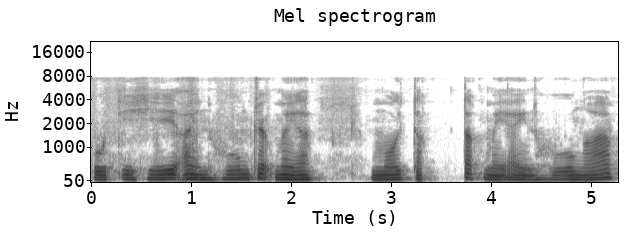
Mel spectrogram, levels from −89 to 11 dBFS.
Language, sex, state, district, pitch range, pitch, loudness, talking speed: Mizo, male, Mizoram, Aizawl, 100-115 Hz, 110 Hz, -15 LUFS, 160 wpm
